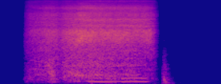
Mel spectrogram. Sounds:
Sniff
